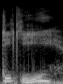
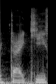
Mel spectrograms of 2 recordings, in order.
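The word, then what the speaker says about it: Δίκη: here portrayed temporal justice Dickie or Daiki some people say as the daughter of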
